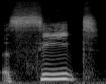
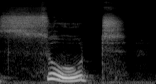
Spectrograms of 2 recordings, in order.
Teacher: E is front close unrounded, whereas U is back close rounded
